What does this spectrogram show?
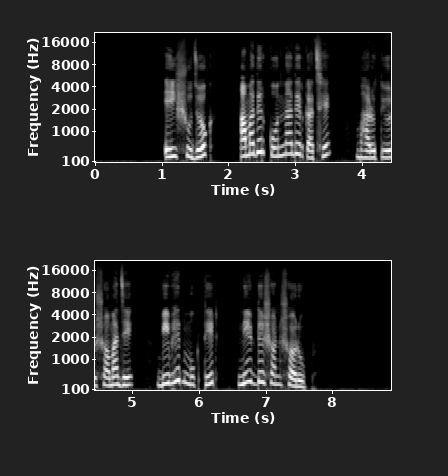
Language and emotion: Bengali, neutral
